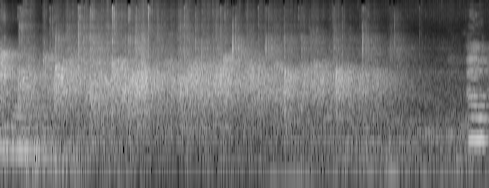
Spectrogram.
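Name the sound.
audience applause for the poet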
